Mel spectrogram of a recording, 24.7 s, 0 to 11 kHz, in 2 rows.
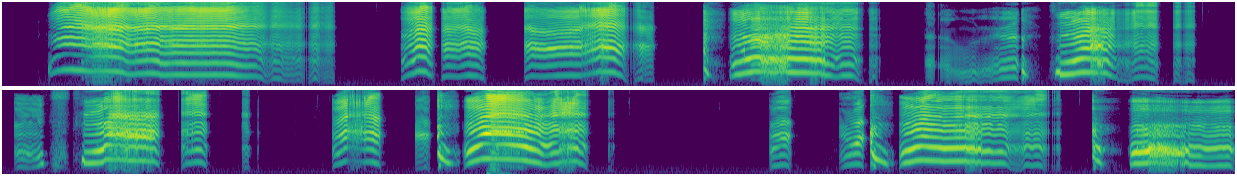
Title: Baby Crying - Infant Cry #1 - Sound Effect - #backgroundsoundeffects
